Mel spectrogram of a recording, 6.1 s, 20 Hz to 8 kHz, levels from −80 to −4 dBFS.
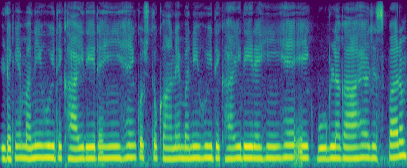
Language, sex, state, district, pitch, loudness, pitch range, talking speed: Hindi, female, Uttar Pradesh, Jalaun, 205 Hz, -12 LUFS, 195-210 Hz, 205 wpm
